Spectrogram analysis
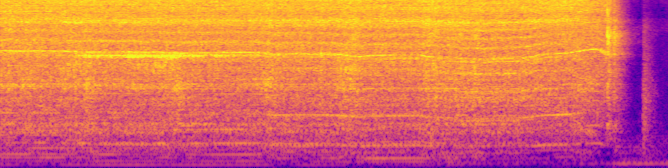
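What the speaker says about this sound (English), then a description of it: "place it down into the pocket here, or into the jig, and just drill the holes" A power drill bores pocket holes through wood clamped in a pocket-hole jig while building an arcade cabinet riser, a steady close whine running continuously for about six seconds before cutting off abruptly.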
